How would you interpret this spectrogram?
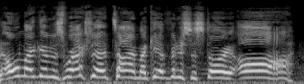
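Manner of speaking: high-pitched, hammed-up dismay; mock panic. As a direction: pretend time just ran out, wailing it playfully. Fake sign-off, then admits joking.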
